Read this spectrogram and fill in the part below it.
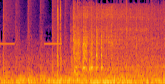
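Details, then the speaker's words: Car that previously stalled when the accelerator was released, after EGR valve repair; two chimes, then the engine starts without throttle and settles into a steady, even idle with no stumbling or stalling. "look the car starts I didn't step on the accelerator very powerful let's go go to the front and have a look do you see it the engine runs very smoothly all the problems have been solved"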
